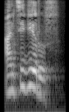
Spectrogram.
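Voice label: "antivirus", Azerbaijani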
